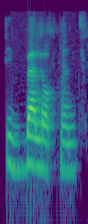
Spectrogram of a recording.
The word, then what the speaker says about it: development: that bachelor for development the stress is on me development and uh in a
